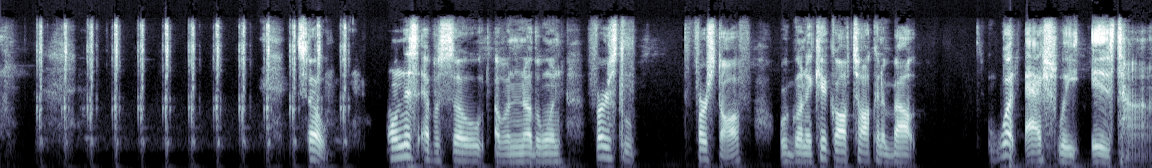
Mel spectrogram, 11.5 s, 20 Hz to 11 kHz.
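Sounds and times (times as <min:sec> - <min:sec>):
clock ticking: 0:00.0 - 0:05.0
speech: 0:03.0 - 0:09.2, 0:09.9 - 0:11.5.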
